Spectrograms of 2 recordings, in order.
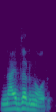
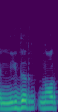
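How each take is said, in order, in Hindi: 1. Neither की शुरुआत 'eye' स्वर ध्वनि से होती है। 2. Neither की शुरुआत 'ee' स्वर ध्वनि से होती है। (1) "but I read it as नाइदर नोर, जो कि सही प्रोनाउंसिएशन भी है" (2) "कई लोग इसे नीदर नोर पढ़ते हैं"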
